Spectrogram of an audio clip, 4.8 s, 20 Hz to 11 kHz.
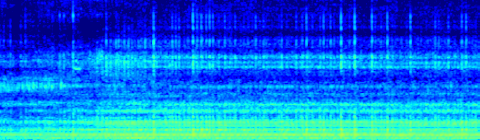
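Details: OPS Speedster Power .21 nitro engine in a race buggy, leaned toward max power on a warming morning after an earlier lean bog: busy, buzzing idle with a slight waver but no stumble or bog; healthy idle after the run.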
